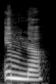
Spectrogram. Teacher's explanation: نون پہ تشدید ہے، 2 حرف کے برابر ہمیں نون کو پڑھنا ہے کیونکہ تشدید کی اصلیت 2 حرف ہوتی ہے. · حمزہ کی ادائیگی حلق کے نیچے والے حصے سے ہے تو ہم اس کا دھیان رکھیں گے.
